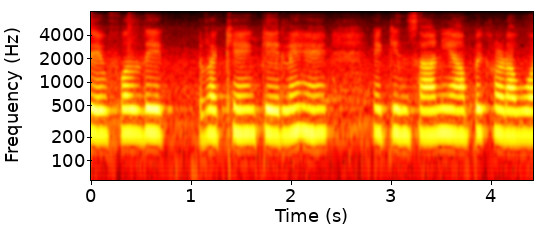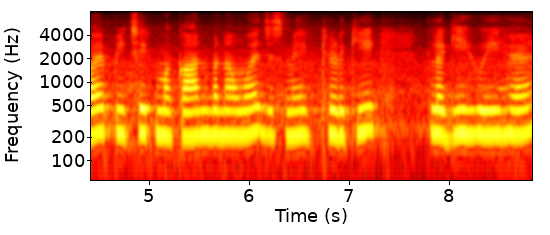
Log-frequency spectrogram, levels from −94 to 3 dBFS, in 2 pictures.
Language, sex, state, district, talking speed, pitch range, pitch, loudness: Hindi, female, Uttar Pradesh, Varanasi, 165 wpm, 220-230 Hz, 225 Hz, -17 LUFS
